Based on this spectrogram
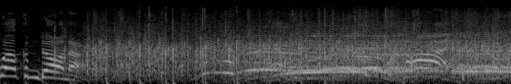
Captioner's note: audience applauding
